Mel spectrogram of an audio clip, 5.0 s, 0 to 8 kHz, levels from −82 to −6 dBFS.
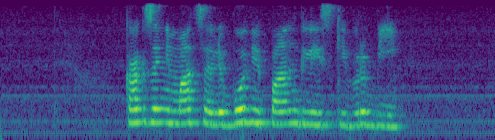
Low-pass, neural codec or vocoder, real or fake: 7.2 kHz; none; real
